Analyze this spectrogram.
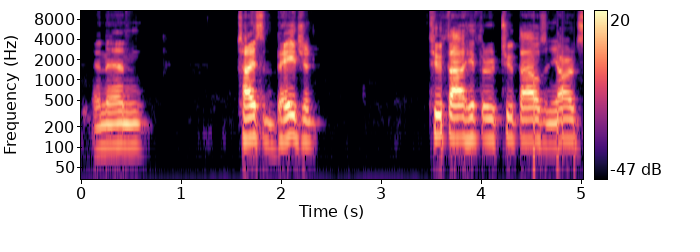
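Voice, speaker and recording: A man's bright, sharp voice with an American accent and fairly even intonation, on a very clean recording with a silent background. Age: 50s. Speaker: fantasy football radio host. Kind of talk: casual chat.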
